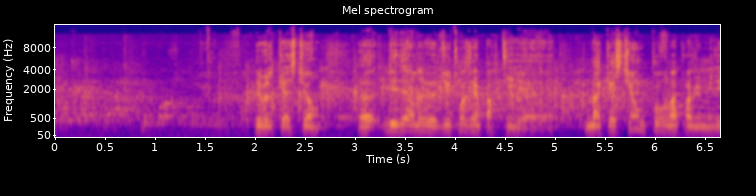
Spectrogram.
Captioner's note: applause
